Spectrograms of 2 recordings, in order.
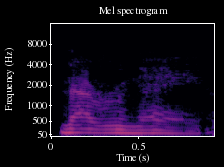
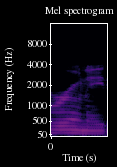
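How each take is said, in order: First: The name is pronounced in a more exotic way. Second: The name is pronounced in a plain, ordinary way. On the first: This is how some other people say it. "some people pronounce it more exotically" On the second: This is how the speaker says it. "I pronounce it Naruni too"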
